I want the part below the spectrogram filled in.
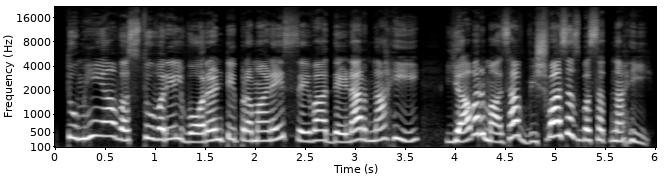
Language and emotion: Marathi, angry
